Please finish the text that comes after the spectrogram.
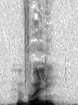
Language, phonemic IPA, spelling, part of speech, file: French, /vwa.le/, voiler, verb, Fr-voiler.ogg
- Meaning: 1. to veil (cover with a veil) 2. to cover up, to cloak, to veil (to restrict the view of something) 3. to become cloudy, to become hazy 4. to cover up with a veil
